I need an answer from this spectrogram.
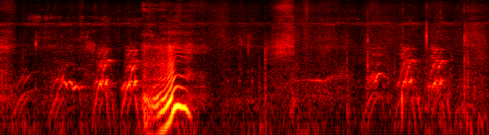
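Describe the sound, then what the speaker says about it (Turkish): A large Kangal dog barks and whimpers nearby, with short yips and a louder howling bark in the middle, over faint background noise. "Çok büyük, çok yüksek bir köpek arkadaşlar gerçekten"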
